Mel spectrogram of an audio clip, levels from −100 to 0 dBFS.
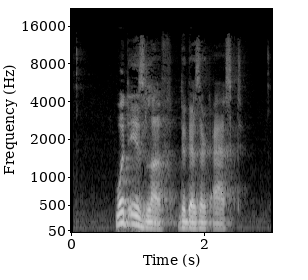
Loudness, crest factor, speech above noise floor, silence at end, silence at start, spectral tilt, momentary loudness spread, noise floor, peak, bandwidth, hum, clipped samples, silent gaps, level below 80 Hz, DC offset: -27 LUFS; 18 dB; 39 dB; 0.6 s; 0.65 s; -7 dB/octave; 13 LU; -66 dBFS; -12 dBFS; 13.5 kHz; none; under 0.1%; none; -62 dBFS; under 0.1%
